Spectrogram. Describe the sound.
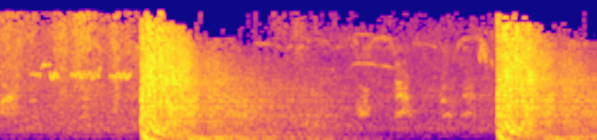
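Two shotgun shots ring out during a morning game shoot, each a loud sharp blast trailing off into a long fading tail, separated by a few seconds of quieter background.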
